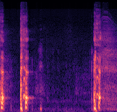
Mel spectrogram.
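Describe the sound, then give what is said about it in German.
A person coughs a few times, harsh and throaty, with short bursts clustered near the start and another near the end, separated by quiet. “Hust.”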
